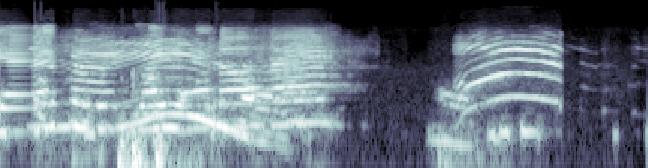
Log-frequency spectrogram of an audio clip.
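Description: Children's voices drawn out in long, wavering sung notes over a video call, followed near the end by a shorter note that rises and falls.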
